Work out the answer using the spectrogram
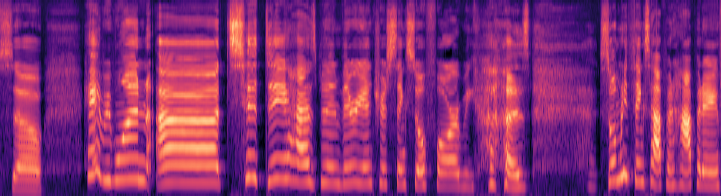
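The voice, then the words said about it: Sick, nasal voice. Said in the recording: “I'm kind of sick, so please do excuse my weird voice right now. It's just really nasally ... I do sound a bit weird today. My voice sounds a bit weird”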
